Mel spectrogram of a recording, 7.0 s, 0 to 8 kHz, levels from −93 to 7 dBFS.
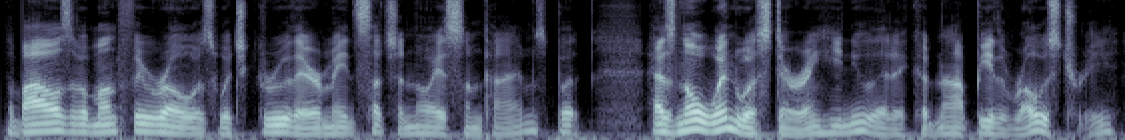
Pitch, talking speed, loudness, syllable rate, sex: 95 Hz, 255 wpm, -20 LUFS, 5.7 syllables/s, male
